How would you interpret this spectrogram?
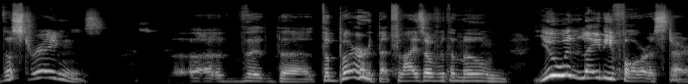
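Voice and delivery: loud, rising, half-mumbled shouting. Narrating a doomed character as he walks off, Rogvir mumble-shouting to himself. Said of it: "just mumble shouting things to himself".

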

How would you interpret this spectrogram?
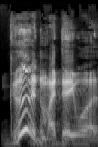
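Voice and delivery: loud, booming, slow, creaky backwards talk. Answering how the day was, talking like Yoda. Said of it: "talking like Yoda".

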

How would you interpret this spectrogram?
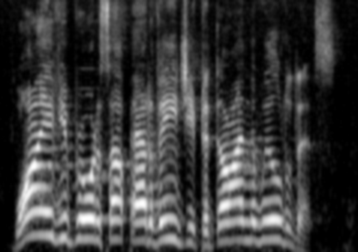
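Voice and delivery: high, whingeing, whiny complaining tone. Reading a Bible passage where the people complain against God and Moses, whingeing. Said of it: "Clearly needs to be read with that tone of voice".

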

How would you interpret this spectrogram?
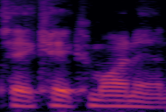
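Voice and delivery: ordinary talk

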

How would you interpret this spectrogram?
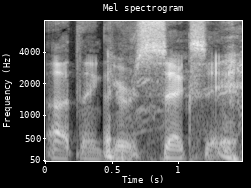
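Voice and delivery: deep, rough, gravel-edged put-on voice. Imagining what a woman with a deeper voice says on your lap, deep gravelly voice. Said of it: "she talks with a little gravelly voice".

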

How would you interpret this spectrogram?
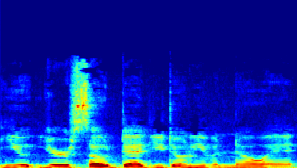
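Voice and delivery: ordinary talk

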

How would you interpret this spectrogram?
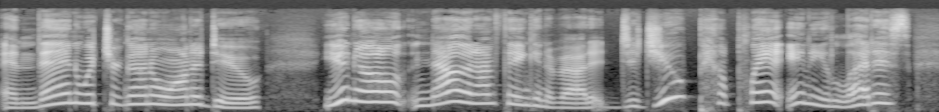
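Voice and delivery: unhurried, rambling, high-pitched Southern drawl. Retelling a conversation with grandpa, imitating his slow southern drawl. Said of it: "he talks really slow".

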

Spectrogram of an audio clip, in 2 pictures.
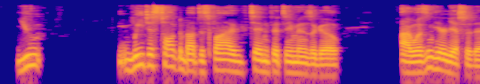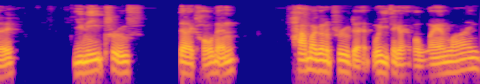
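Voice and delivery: ordinary talk

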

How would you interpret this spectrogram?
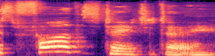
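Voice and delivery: ordinary delivery

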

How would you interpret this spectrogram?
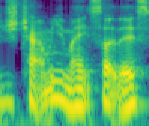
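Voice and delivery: soft, quick, casual chatting voice. Explaining voice for teaching, showing how you chat with mates: soft chatting voice. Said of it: "which is much more soft because you're just chatting".

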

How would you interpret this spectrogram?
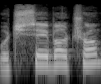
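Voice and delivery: confrontational brute voice. Acting out a brutish guy confronting someone in jail: imitating a brutish guy. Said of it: "brutish guy would, like, come up".

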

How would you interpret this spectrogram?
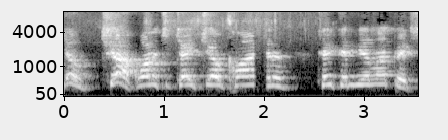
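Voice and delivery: high-pitched yell. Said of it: "I'm yelling out".

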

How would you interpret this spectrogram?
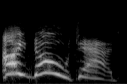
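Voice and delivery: play-acted exasperated, fed-up, angry, frustrated tone. Retelling a life or death film scene, answering Sean Connery, imitating a really angry Harrison Ford. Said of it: "he's like really angry because he's frustrated".

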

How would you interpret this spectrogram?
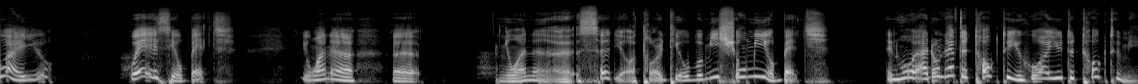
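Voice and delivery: very high, shrill, swooping, challenging, demanding rant. Retelling a woman answering a mall worker's mask request: imitating the pork badge lady. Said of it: "Marina Bay Sands was like".

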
